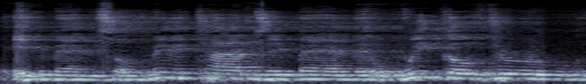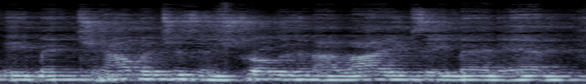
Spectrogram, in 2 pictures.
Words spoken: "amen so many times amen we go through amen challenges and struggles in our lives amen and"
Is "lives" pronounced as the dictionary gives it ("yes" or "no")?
yes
